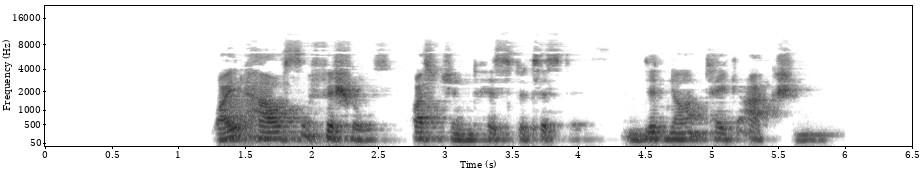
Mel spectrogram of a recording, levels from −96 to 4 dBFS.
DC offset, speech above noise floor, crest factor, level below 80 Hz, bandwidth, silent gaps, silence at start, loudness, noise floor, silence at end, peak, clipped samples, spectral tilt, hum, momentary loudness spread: under 0.1%; over 68 dB; 20 dB; -60 dBFS; 8.6 kHz; none; 1.3 s; -22 LUFS; under -90 dBFS; 0.65 s; -2 dBFS; under 0.1%; -6 dB/octave; none; 12 LU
